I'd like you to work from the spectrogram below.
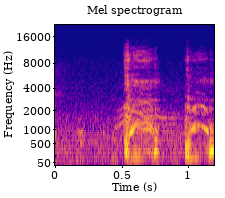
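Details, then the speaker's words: Imitated cough: an adult acts out an asthma attack around a smoker, giving two harsh, forced cough bursts while asking them to put the cigarette out; simulated, not genuine. "put down the smoke smoke put it down it's making me cough for the town put out"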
